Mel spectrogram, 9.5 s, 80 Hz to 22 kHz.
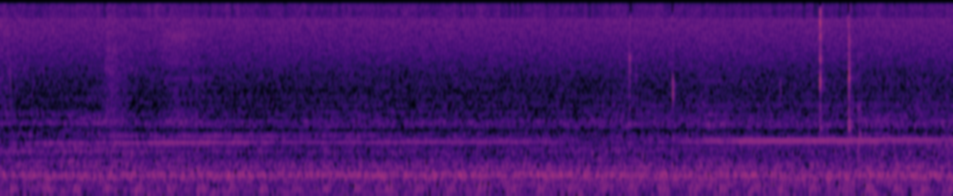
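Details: Cheap Chinese eBay diesel heater in a caravan, warmed up with outlet too hot to touch, fan being stepped up from level three toward level six (highest), about 2.2 A at highest and about 1 A at lowest; quiet steady whir, no rattle or scraping; normal fan running.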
